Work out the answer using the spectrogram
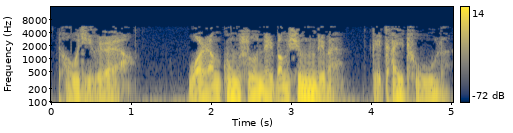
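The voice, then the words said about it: Quiet, hushed voice. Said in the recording (Chinese): “小声的说”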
